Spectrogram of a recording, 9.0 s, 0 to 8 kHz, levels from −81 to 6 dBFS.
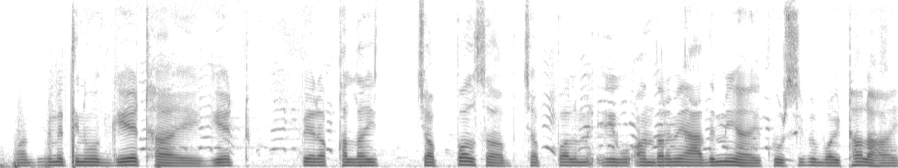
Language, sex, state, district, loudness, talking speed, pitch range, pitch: Bajjika, male, Bihar, Vaishali, -31 LUFS, 140 wpm, 135-150 Hz, 145 Hz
